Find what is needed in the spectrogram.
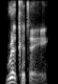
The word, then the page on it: rickety: British English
